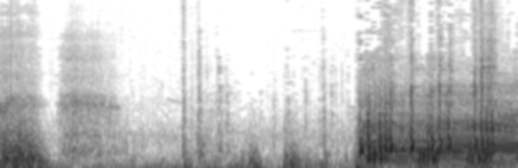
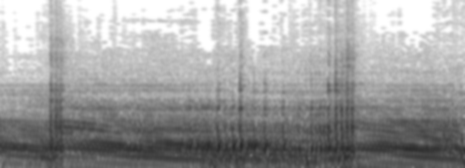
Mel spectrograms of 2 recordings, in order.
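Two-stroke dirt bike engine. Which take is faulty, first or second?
first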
